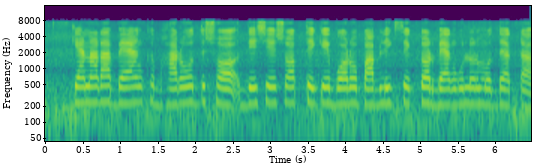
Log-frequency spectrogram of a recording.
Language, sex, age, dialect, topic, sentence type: Bengali, female, 31-35, Northern/Varendri, banking, statement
